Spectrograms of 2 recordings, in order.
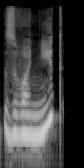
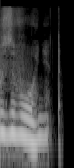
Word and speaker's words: звонит: Мы должны очень хорошо помнить об этом, когда думаем, он нам звонит или, не дай бог, звонит. Вот я предлагаю на тех, кто звонит, не реагировать и трубку не брать, и отвечать только тому, кто звонит. Подведем итог. В глаголах ударение падает на окончание.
